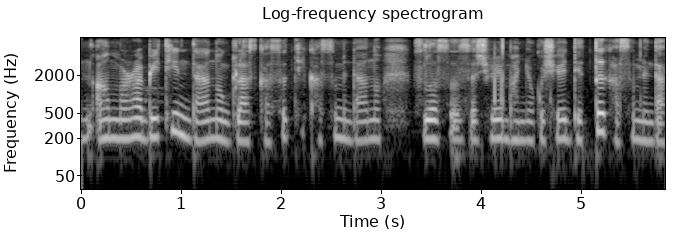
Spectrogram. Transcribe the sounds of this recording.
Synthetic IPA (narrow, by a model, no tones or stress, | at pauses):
ʔa̰lmaɾabit̪ʰind̪anoɡlaskʰasət̪ʰikʰasəmind̪anosələsəsəɕʰiɾem̥aɲokoɕejd̪et̪əkʰasəmind̪a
